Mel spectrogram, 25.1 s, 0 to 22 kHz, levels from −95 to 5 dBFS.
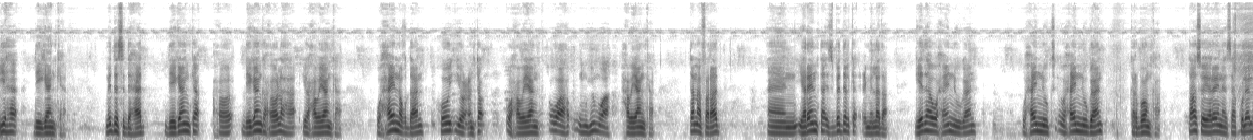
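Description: Nothing in the recording stood out as a technical problem on listening.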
